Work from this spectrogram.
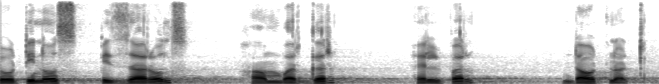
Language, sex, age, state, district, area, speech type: Telugu, male, 18-30, Telangana, Nagarkurnool, urban, spontaneous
